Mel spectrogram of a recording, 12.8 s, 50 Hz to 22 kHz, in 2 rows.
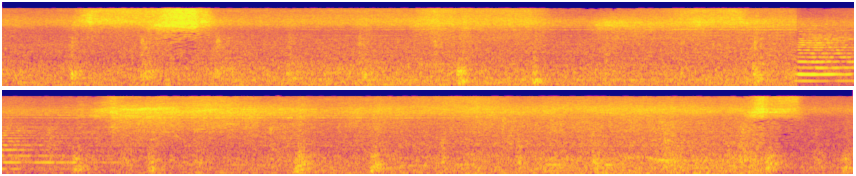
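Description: Tobu 10050-type electric train rolling past, its wheels clacking over the rail joints again and again. A short horn blast sounds about six seconds in.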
